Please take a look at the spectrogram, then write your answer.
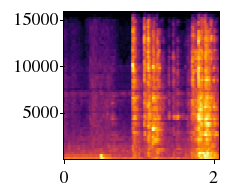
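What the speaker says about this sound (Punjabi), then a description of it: "ਬਸ ਅਜੇ ਭਾਂਡੇ ਉਹ ਦੂਆ ਭਾਂਡੇ ਧੋ ਰਿਹਾ ਇਹ ਦੇਖੋ" Dishes and pots are being washed, with a few scattered metallic clinks and clatters of cutlery and utensils at close range and no talking.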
